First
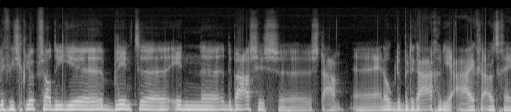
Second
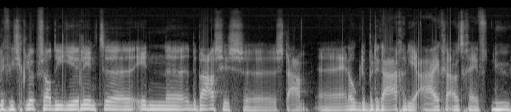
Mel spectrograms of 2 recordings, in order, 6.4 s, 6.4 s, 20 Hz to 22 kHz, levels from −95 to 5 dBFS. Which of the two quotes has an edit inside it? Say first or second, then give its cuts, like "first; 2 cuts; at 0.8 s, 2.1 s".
second; 1 cut; at 1.0 s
